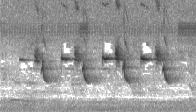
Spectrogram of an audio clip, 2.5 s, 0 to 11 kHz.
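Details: Great tit song in a Weener garden, East Frisia, northwest Germany, recorded March 2023: four evenly spaced high ringing phrases, each a thin whistle then a descending slurred note, over faint low background hum.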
